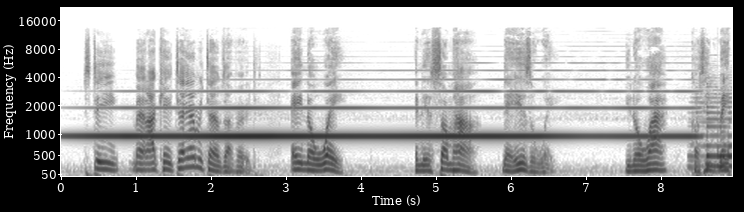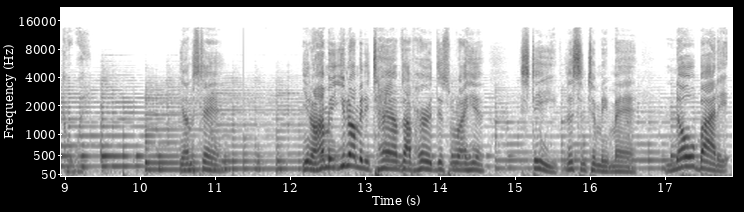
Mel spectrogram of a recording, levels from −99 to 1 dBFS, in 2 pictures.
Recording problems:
background music; very loud; throughout; 5 dB above the speech

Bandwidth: 13.5 kHz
